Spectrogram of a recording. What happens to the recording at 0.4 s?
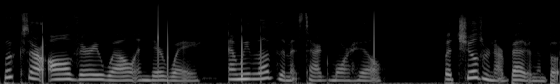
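A single loud pop from 0.43 to 0.45 s, likely a voltage pulse from a switch or static, sits about 25 dB above the speech, a tall waveform spike and a full-height spectrogram stripe.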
